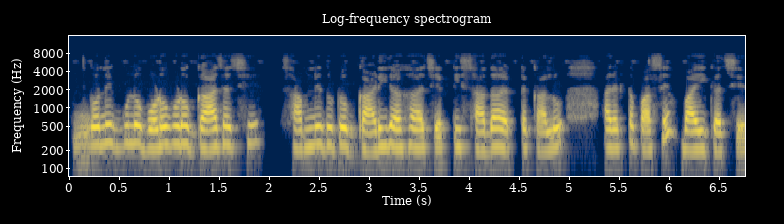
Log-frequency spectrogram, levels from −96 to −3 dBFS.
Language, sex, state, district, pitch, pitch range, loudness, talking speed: Bengali, female, West Bengal, Jhargram, 230 Hz, 220-250 Hz, -16 LUFS, 175 wpm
